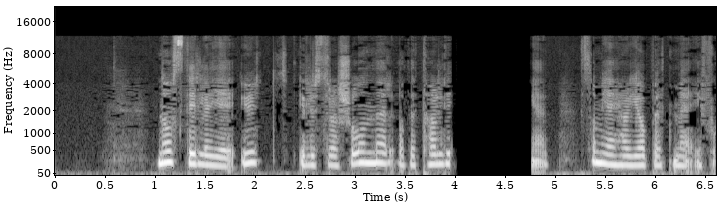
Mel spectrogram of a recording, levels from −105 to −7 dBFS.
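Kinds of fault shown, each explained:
HE-AAC compression: Throughout the speech the treble sounds synthetic rather than recorded, with sibilants turning gritty and lispy and nothing audible above about 11.8 kHz. The likely cause is heavy HE-AAC coding, which fits a bitrate near 16 kbps. At that rate only the lower spectrum is coded properly and the upper band is regenerated by copying lower bands upward, so the harmonics above the crossover no longer match the real signal.
Audio dropout to silence: From 3.95 s to 4.76 s the speech stops abruptly and the signal falls to silence, with no room tone or noise floor underneath, for roughly 0.82 s before resuming mid-flow. A gap this clean most likely comes from the input being lost while recording continued and wrote silence, through a disconnect, a failed link or a mute. Whatever was spoken during that interval is not recoverable.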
